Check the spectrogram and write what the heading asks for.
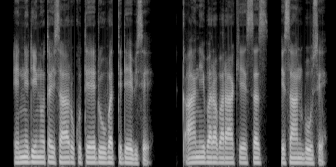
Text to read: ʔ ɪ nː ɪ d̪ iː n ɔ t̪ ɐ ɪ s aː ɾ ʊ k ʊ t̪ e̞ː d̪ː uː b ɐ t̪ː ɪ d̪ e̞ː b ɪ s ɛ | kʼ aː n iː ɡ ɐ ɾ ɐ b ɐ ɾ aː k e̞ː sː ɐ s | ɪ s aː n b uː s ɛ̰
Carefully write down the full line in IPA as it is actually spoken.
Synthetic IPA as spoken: ʔ ɪ nː ɪ d̪ iː n ɔ t̪ ɐ ɪ s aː ɾ ʊ k ʊ t̪ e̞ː d̪ uː b ɐ t̪ː ɪ d̪ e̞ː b ɪ s ɛ | kʼ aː n iː b ɐ ɾ ɐ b ɐ ɾ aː k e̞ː sː ɐ s | ɪ s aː n b uː s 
